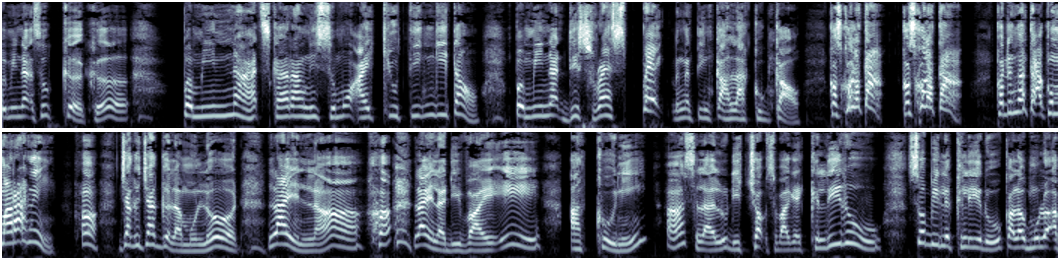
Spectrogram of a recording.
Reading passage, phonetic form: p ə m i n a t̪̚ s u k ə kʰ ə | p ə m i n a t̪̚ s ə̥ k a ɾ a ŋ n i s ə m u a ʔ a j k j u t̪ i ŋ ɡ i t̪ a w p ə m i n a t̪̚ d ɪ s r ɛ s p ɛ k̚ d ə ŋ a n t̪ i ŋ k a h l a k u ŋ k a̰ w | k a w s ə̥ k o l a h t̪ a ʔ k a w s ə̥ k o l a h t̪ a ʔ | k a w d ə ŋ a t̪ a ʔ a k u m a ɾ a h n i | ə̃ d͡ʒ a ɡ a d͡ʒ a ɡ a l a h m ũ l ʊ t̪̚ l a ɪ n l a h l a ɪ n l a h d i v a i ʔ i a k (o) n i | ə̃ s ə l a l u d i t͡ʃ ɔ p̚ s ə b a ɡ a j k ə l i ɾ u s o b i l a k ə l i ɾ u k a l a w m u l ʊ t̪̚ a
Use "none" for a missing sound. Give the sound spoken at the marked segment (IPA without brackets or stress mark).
u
